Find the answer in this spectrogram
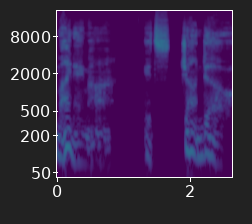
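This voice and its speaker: This is a put-on character voice. Its intonation is lively. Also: man, very deep, low pitch for a man. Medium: video game. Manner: terse, dry.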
